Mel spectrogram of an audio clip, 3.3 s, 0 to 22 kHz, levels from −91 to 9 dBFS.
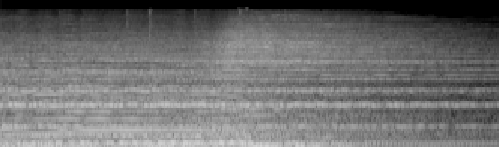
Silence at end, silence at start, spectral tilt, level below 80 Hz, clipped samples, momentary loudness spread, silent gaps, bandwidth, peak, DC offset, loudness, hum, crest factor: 0 s; 0 s; -4.5 dB/octave; -22 dBFS; under 0.1%; 15 LU; none; 15.5 kHz; -2 dBFS; under 0.1%; -15 LUFS; none; 14 dB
